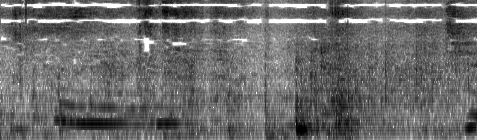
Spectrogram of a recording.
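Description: A child's drawn-out wordless vocal sound early on, then rustling and a short knock about one and a half seconds in as a cardboard box and its packing paper are handled.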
